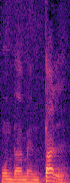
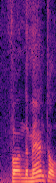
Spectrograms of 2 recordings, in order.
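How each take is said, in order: First: The main stress is on the last syllable. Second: The main stress is on the third syllable. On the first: This is the Spanish pronunciation. "vendría siendo aguda" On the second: This is the English pronunciation. "Which is the strongest? Man, right here"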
